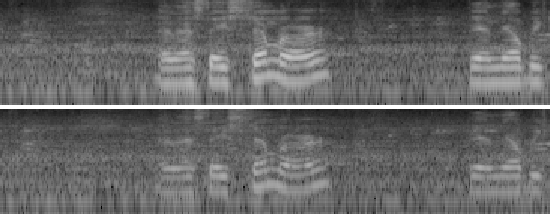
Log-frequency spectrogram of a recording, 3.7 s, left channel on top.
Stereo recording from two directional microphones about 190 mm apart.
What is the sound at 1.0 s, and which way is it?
Speech, 60° left (ahead or behind).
